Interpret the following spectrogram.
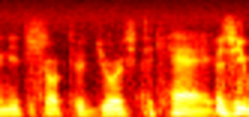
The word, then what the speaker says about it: Takei: George Takei is, it's Takei, by the way. No, it's Takei. Is it? Rhymes with okay.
